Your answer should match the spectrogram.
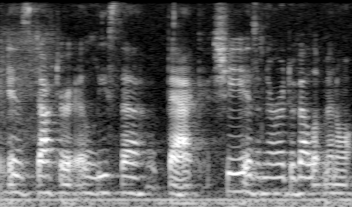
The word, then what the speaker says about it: Elisa: Because it's spelled E-L-I-S-A. Right. But it's not pronounced that way.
